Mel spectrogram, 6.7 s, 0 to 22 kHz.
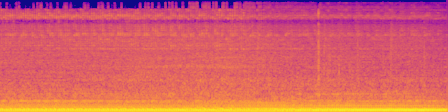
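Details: K24-swapped first-gen Honda CRX, first start after the swap: a deep, even idle with a steady low rumble and no misses or knocks. The engine runs cleanly.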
